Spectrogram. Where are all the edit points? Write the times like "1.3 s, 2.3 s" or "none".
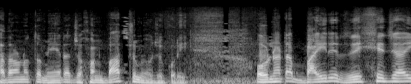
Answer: none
